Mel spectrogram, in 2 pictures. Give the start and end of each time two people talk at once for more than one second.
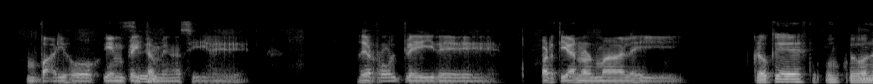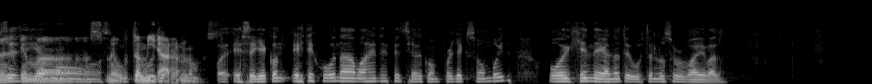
8.5-10.4

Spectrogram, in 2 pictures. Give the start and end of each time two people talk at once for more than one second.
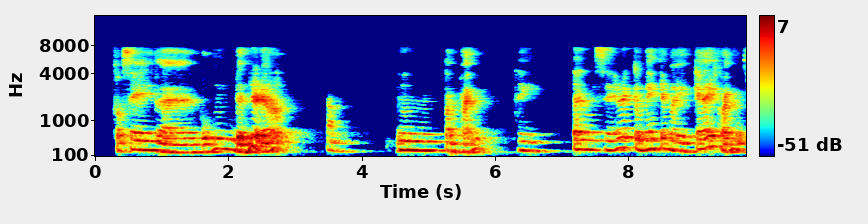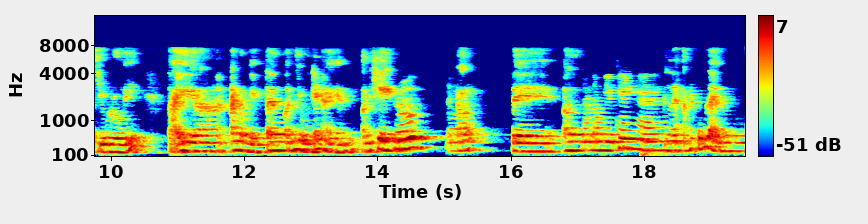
none

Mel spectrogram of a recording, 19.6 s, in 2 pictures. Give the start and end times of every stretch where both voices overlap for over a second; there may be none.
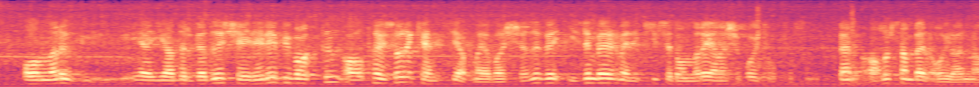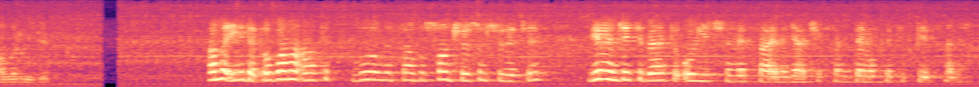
none

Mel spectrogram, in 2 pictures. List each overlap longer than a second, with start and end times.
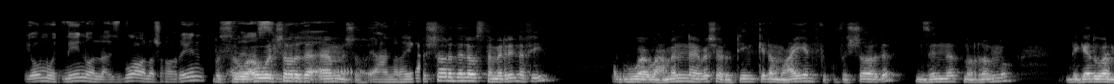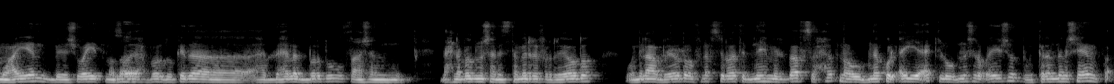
2.3-3.7

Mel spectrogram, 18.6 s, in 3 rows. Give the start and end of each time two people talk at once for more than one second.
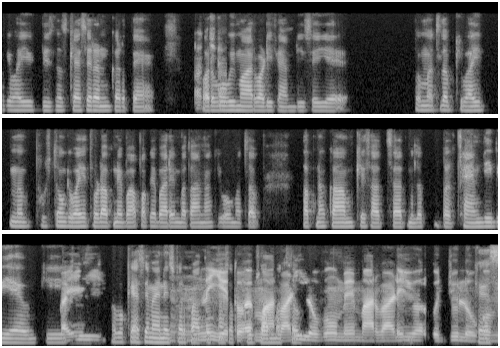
14.5-16.1

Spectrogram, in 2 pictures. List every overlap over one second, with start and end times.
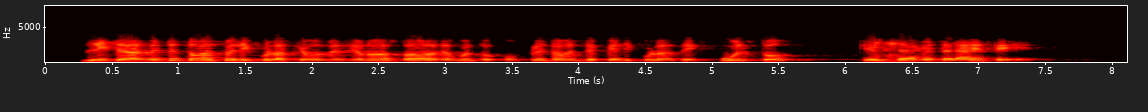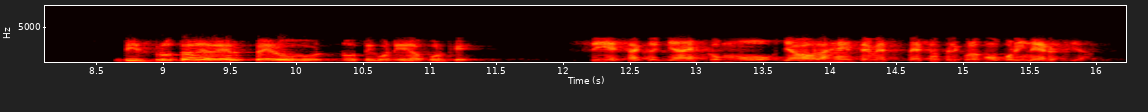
none

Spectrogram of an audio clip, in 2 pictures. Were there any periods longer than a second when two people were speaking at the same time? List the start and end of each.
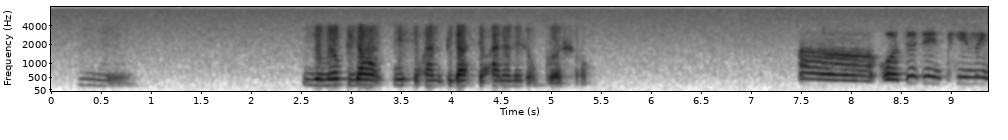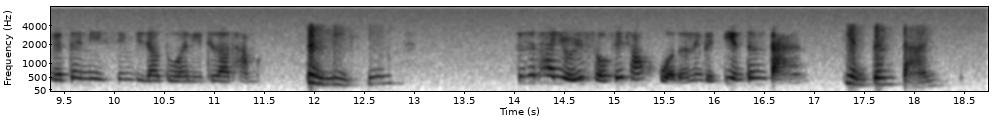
none

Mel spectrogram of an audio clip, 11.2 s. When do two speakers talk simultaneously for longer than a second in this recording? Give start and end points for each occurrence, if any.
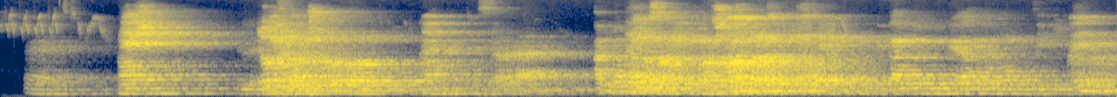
6.2-8.3

